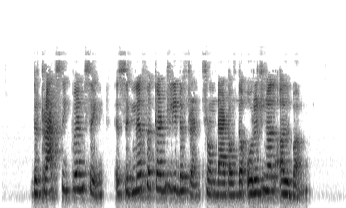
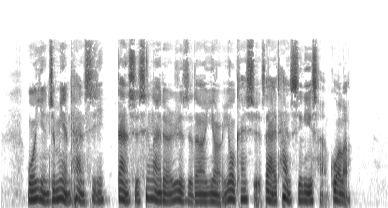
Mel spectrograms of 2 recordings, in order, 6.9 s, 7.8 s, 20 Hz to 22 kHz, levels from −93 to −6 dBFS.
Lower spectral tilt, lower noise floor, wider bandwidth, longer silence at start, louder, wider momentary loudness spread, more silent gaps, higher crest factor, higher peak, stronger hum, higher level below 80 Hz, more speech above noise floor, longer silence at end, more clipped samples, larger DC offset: about the same, -4.5 dB/octave vs -4.5 dB/octave; about the same, -78 dBFS vs -77 dBFS; second, 9 kHz vs 11.5 kHz; about the same, 0.65 s vs 0.55 s; first, -17 LUFS vs -26 LUFS; first, 10 LU vs 5 LU; neither; about the same, 16 dB vs 18 dB; first, -2 dBFS vs -8 dBFS; neither; second, -68 dBFS vs -52 dBFS; first, 61 dB vs 52 dB; about the same, 0.8 s vs 0.75 s; neither; neither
